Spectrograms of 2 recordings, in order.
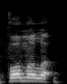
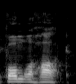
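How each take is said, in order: First: The name ends in an open 'lo' sound. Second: The name ends in a 'hawt' with t. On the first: This is one listener's own pronunciation. "Jerry says Fomolo" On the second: This is the pronunciation most people use. "a lot of us say Fomalhaut"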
